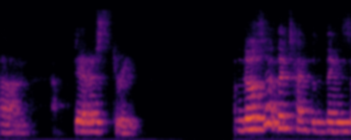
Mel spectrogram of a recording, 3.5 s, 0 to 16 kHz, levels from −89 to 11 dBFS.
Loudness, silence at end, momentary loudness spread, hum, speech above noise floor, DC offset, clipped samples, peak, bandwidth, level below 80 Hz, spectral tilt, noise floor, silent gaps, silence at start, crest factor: -34 LUFS; 0 s; 18 LU; none; over 57 dB; under 0.1%; under 0.1%; -16 dBFS; 12.5 kHz; -86 dBFS; -4 dB/octave; under -90 dBFS; none; 0 s; 20 dB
